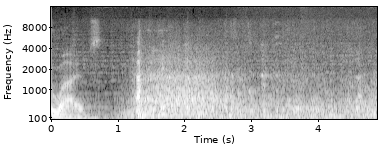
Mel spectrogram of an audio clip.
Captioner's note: audience laughs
